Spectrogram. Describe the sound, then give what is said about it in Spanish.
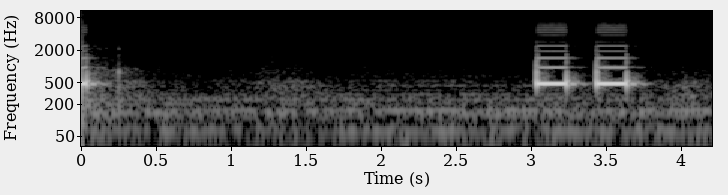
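Two short, loud electronic keypad tones sound in quick succession near the end as a phone number is dialed, after a few seconds of quiet low background hum. “acabo de poner ya el número.”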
